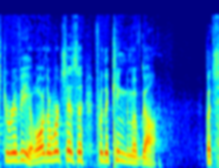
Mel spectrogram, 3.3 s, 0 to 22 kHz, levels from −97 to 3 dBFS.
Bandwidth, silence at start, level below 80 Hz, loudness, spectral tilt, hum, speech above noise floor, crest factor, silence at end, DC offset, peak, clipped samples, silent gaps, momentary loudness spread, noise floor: 12 kHz; 0.05 s; -64 dBFS; -21 LUFS; -6.5 dB/octave; none; 50 dB; 16 dB; 0 s; under 0.1%; -4 dBFS; under 0.1%; none; 6 LU; -69 dBFS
